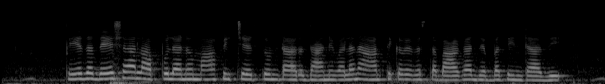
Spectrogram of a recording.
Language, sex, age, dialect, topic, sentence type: Telugu, female, 18-24, Southern, banking, statement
